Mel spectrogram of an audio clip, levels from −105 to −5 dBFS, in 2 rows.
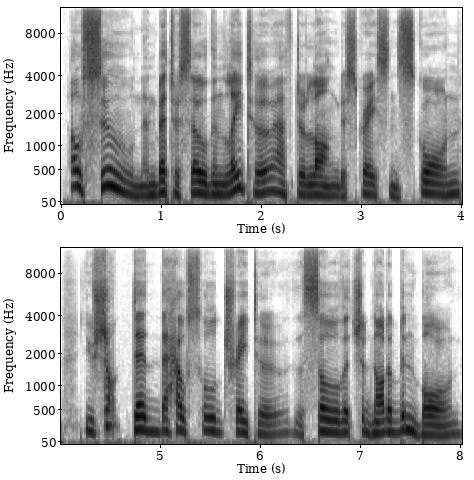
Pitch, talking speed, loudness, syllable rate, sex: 155 Hz, 195 wpm, -18 LUFS, 4.5 syllables/s, male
